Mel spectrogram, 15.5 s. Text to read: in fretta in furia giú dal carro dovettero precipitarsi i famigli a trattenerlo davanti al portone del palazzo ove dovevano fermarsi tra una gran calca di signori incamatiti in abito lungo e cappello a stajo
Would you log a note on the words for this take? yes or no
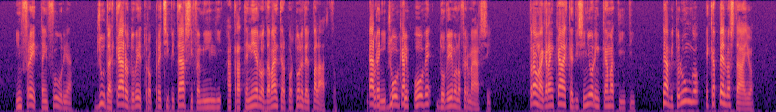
yes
